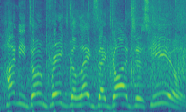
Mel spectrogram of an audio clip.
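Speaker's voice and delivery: high, loud, punched-out plea; urgent mock-worried warning; alarmed warning. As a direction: call out in comic alarm, every word hit. Acts out warning the jumping woman.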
